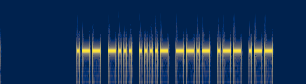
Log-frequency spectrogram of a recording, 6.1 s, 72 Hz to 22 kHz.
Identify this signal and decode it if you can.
Morse code, heard as a keyed tone, about 23 wpm, 700 Hz. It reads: WB4QWW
